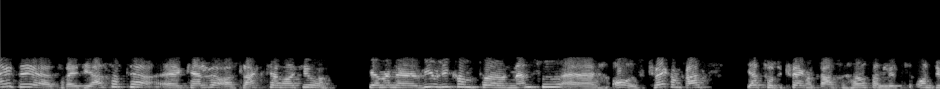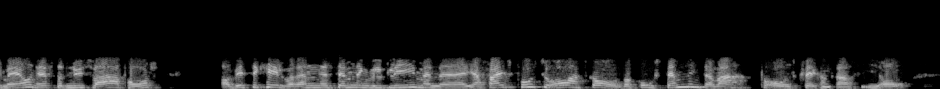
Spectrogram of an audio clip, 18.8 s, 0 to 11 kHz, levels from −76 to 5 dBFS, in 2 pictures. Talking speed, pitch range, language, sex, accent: 200 wpm, 215-270 Hz, Danish, female, native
